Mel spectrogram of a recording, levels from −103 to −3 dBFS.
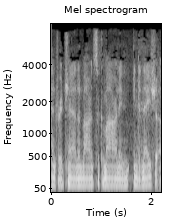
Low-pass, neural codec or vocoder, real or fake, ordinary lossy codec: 7.2 kHz; none; real; MP3, 32 kbps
